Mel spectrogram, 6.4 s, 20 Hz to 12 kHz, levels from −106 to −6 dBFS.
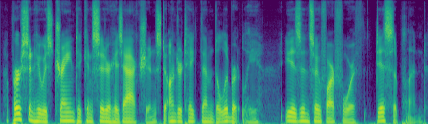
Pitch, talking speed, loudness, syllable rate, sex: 95 Hz, 175 wpm, -21 LUFS, 6.0 syllables/s, male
